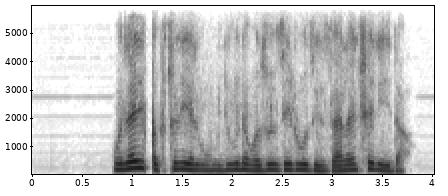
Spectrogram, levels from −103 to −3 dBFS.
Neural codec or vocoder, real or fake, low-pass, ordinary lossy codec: vocoder, 22.05 kHz, 80 mel bands, HiFi-GAN; fake; 5.4 kHz; Opus, 24 kbps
